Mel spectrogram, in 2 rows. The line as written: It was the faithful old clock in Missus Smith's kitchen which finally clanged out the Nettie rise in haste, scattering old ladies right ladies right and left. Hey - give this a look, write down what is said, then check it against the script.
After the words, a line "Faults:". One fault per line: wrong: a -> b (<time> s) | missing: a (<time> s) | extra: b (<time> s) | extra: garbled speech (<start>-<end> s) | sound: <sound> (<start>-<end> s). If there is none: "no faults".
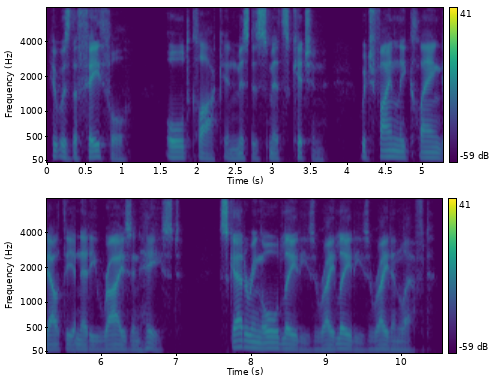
It was the faithful old clock in Missus Smith's kitchen which finally clanged out the Nettie rise in haste, scattering old ladies right ladies right and left.
Faults:
sound: dropout (2.7-2.7 s)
